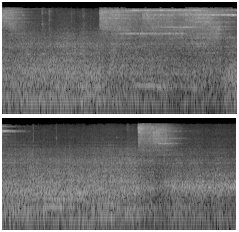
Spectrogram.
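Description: České dráhy passenger coaches rolling past at speed with a steady wheel rumble. Wheels squeal high-pitched on the curving track from about two seconds in to halfway, and briefly again near the end as the last coach goes by.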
